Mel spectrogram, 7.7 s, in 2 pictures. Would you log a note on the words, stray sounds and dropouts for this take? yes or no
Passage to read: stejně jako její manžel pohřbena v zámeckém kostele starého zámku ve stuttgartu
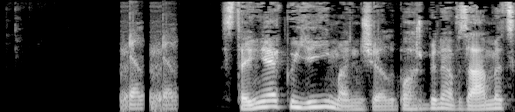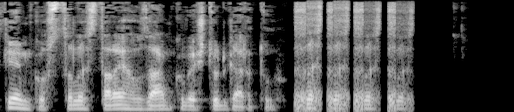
yes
